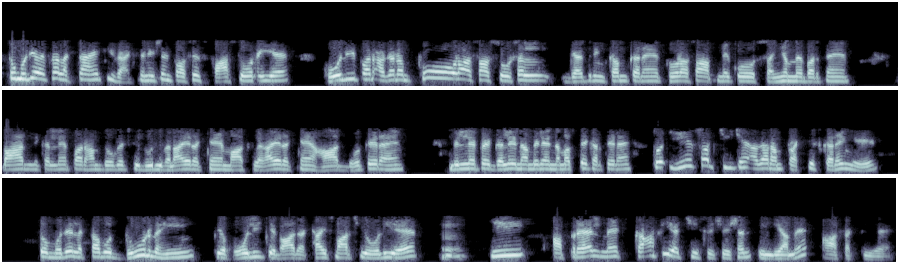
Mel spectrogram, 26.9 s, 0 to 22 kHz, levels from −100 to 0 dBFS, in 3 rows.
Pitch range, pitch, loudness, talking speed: 165-210 Hz, 180 Hz, -20 LUFS, 195 wpm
